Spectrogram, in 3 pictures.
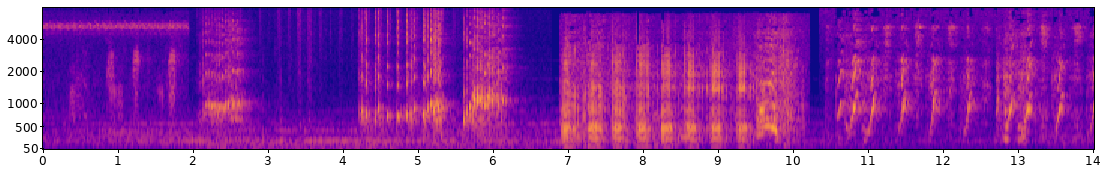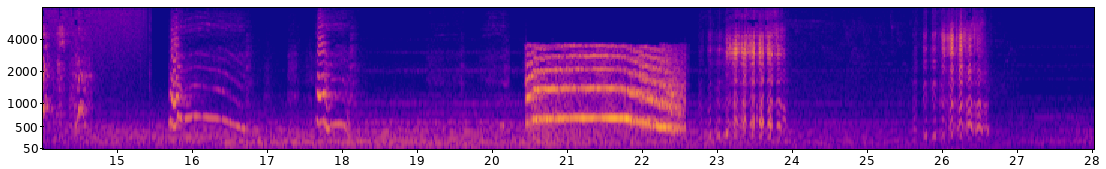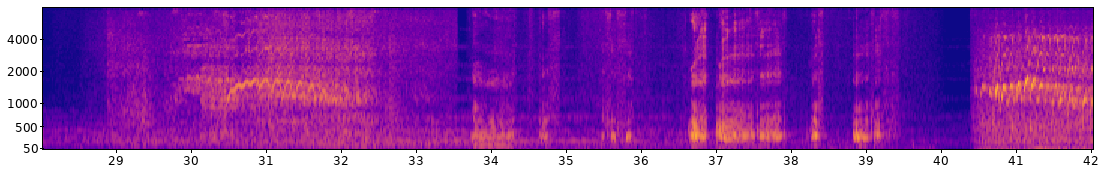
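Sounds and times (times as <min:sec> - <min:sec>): zebra yelping barks: 0:00.8 - 0:02.9, 0:04.2 - 0:06.3, 0:10.4 - 0:14.7
horse whinnying: 0:29.6 - 0:32.6, 0:40.4 - 0:42.0.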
